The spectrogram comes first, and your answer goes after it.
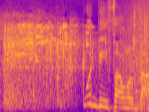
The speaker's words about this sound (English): That was the sound of your window breaking.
